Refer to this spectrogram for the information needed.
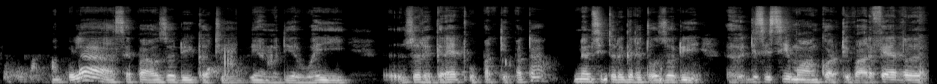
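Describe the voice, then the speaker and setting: A Senegalese man addresses his wife in a heated, personal way, sounding emphatic, repetitive, and aggrieved. His voice is on the low side with a darkish tone, and he speaks at a moderate pace.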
